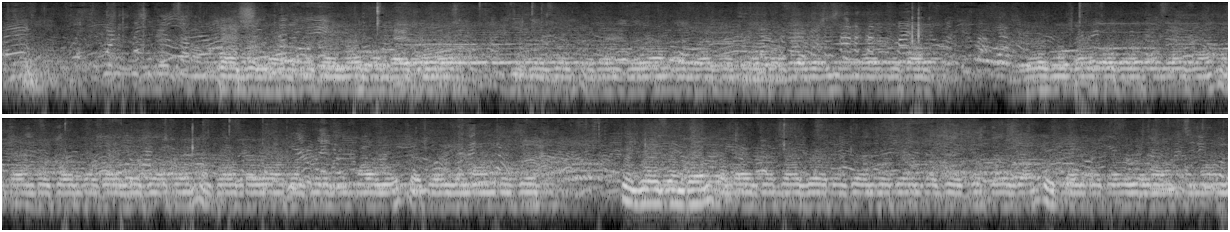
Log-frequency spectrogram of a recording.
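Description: A group of women sing together outdoors in a steady chant.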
